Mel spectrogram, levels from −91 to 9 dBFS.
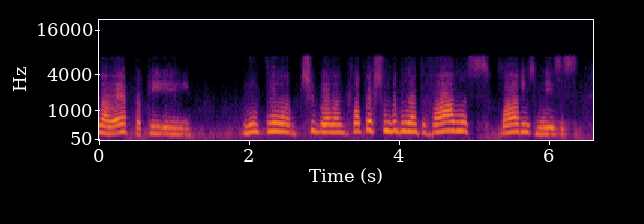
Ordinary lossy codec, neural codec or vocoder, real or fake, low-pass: Opus, 16 kbps; codec, 16 kHz, 0.5 kbps, FreqCodec, smaller model; fake; 7.2 kHz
